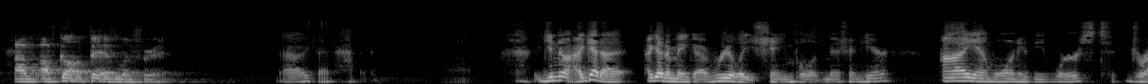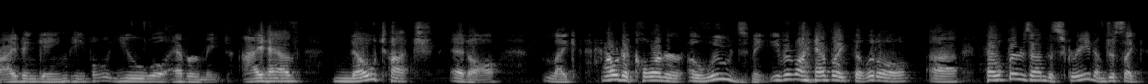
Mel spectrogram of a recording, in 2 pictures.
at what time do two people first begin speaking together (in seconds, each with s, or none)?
none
